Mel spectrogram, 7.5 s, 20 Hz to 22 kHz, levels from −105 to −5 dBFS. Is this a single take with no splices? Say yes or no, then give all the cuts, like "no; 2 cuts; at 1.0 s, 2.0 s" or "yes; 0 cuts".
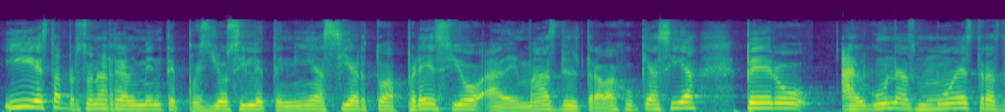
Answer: yes; 0 cuts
